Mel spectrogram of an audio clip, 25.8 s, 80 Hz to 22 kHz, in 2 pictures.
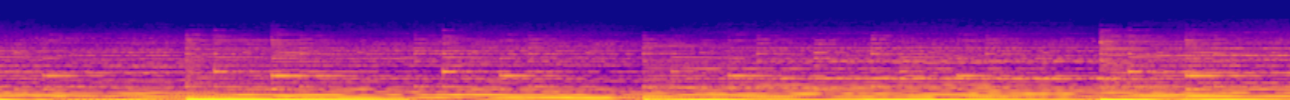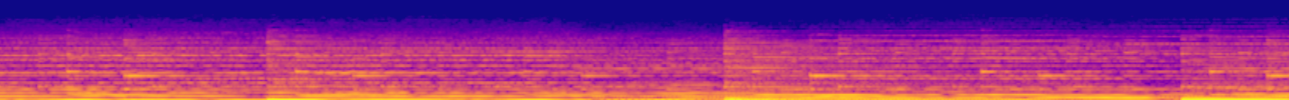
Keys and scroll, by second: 3.2 super+a, 3.6 shift+super+c, 3.9 shift+super+v, 4.6 shift+super+a.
